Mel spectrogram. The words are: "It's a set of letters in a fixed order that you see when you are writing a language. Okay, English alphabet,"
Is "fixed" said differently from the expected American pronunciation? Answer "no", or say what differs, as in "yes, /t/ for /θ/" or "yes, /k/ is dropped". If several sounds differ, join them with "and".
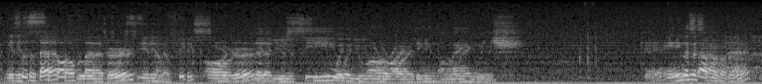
yes, /t/ is dropped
